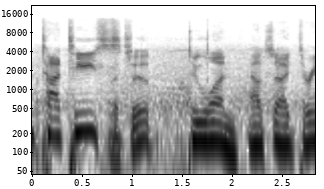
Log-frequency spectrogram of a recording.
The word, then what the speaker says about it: Tatis: Tatis.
